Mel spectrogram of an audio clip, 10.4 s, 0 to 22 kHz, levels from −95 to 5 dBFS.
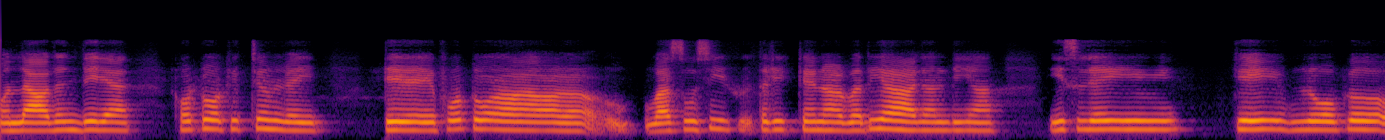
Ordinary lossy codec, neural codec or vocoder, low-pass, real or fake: none; codec, 16 kHz, 0.5 kbps, FunCodec, trained on Chinese and English, 25 frames a second; none; fake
